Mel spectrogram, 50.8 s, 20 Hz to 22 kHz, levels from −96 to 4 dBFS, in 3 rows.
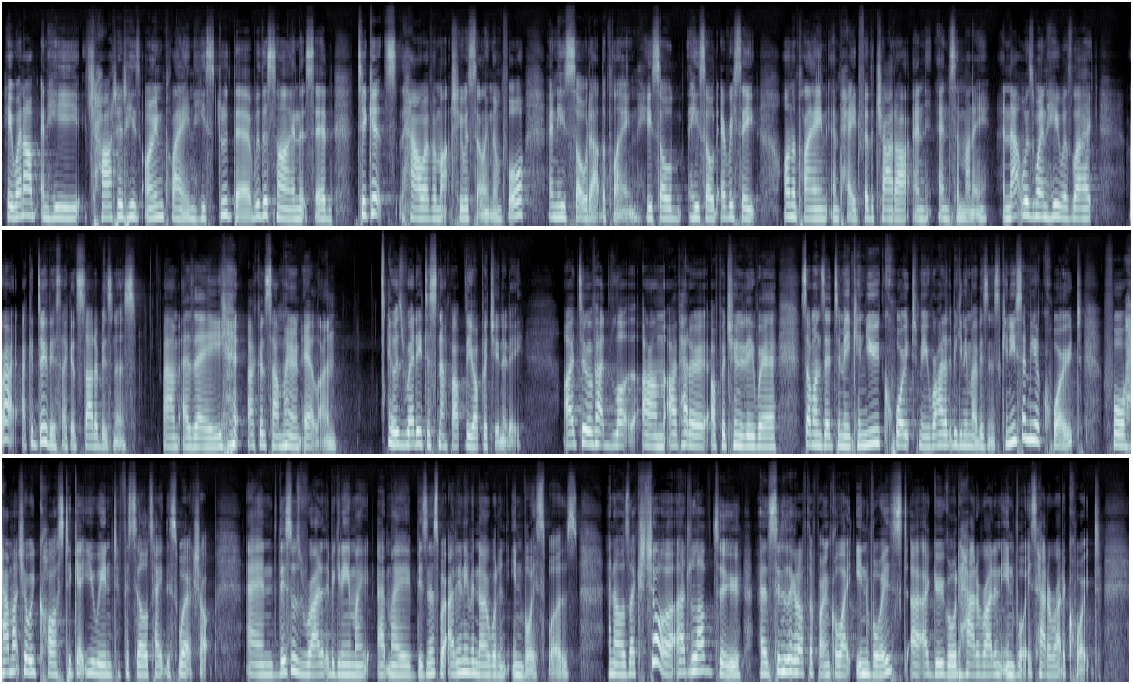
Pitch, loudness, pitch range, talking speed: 185 Hz, -14 LUFS, 175-210 Hz, 215 wpm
